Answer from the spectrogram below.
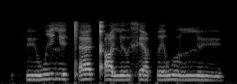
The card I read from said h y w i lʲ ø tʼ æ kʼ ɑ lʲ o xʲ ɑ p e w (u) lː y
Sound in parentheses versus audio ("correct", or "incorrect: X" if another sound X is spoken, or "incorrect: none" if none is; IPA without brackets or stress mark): correct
